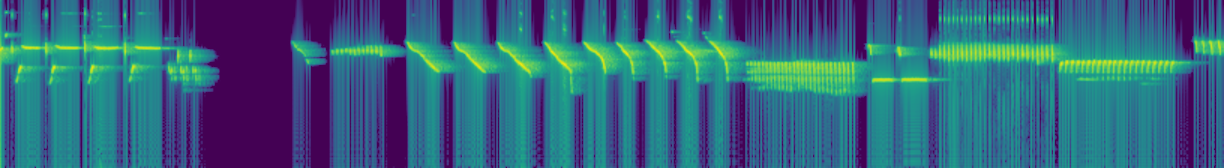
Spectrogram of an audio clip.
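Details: Malta canary singing, recorded to stimulate canaries: quick doubled chirps, a pause, a series of loud falling notes, low buzzy rattles and high rolling trills in a quiet indoor setting.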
